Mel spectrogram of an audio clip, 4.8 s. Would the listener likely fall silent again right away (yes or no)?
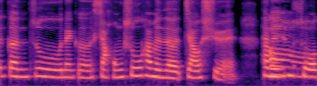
yes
